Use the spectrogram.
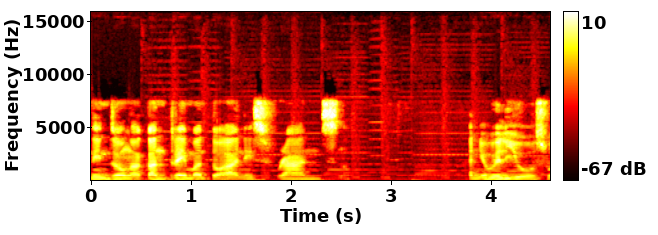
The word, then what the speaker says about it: France: They pronounce France as France. Okay? Again, France. Okay? Nasal siya, no?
